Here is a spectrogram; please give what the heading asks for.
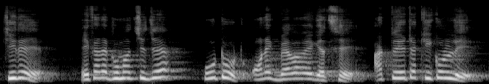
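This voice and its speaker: Narrator plays an anxious old village dad in a horror tale: fretful, scolding, pitched up. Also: brisk, warm tone, natural voice. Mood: surprised. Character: worried old village farmer father.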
